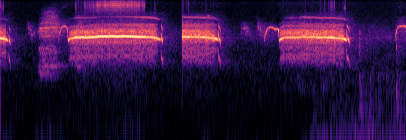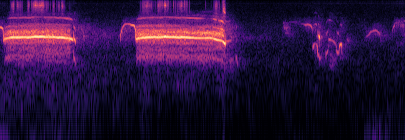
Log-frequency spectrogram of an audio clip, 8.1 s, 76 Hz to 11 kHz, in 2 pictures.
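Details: Tiszalök, Hungary, 27 May 2022: at a solar-powered nest camera, a common buzzard mother brings lunch to the third chick. Several rasping screeches, each starting with a curled note, come in a close run, then fade into softer chatter.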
